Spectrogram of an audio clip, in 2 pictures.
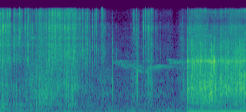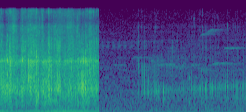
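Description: Hand coffee grinder being cranked, its burrs crunching coffee beans, loudest for about two seconds in the middle and quieter near the end.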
